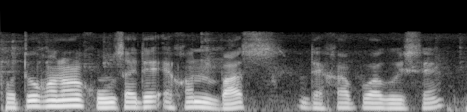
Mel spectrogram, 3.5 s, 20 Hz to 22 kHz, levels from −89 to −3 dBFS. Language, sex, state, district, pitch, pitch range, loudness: Assamese, male, Assam, Sonitpur, 140 Hz, 130-150 Hz, -17 LUFS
